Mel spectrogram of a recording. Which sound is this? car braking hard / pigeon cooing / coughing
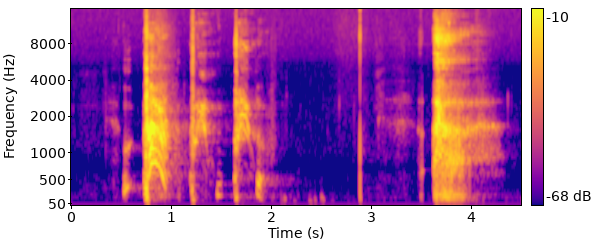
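coughing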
